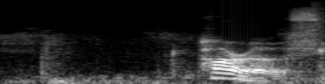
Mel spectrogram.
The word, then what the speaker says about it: Paros: that end in S, Paros, Naxos, Milos, Eos, Andros, Telos, Tinos, Amorgos, there are tons of them. In Greek, they don't pronounce the S. It is Naxo, Paro, Andro, Tilo, Tino, Amorgo, etc.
